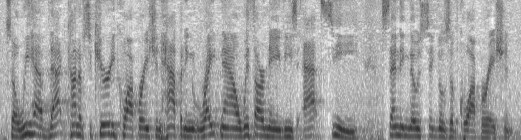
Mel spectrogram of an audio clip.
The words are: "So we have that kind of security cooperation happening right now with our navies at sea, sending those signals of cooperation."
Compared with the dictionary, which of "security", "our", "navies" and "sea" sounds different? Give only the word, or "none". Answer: none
